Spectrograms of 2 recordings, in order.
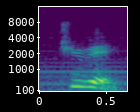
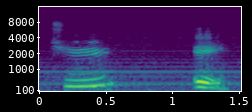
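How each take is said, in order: First: There is little gap between the words. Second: There is a clear gap between the words. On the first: The speaker calls it right. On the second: The speaker calls it wrong.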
